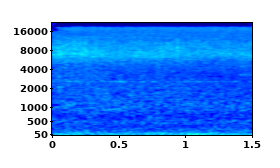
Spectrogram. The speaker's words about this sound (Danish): Der er mange mennesker omkring dig. Der er trafik. Der er en summen. Der er bevægelse.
